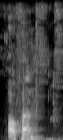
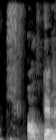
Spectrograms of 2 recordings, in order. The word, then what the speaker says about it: often: Not feel ill very ऑफन। यहाँ पर T silent है, ये OFTEN में ऑफन पढ़िएगा। यहाँ पर ऑफ्टन नहीं पढ़ लीजिएगा, ऑफन पढ़िएगा। टी साइलेंट, ऑफन का मतलब होता है कि जल्दी जल्दी जल्दी या जल्दी से।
